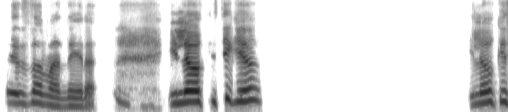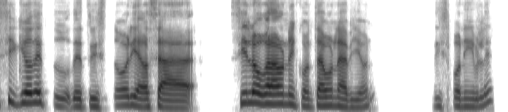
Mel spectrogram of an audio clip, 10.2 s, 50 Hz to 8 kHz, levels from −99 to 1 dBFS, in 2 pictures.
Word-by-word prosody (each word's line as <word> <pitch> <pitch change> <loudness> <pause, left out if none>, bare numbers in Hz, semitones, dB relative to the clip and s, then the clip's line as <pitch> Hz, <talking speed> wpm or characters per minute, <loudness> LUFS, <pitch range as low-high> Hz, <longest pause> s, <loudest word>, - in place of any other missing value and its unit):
de 225 -1 -3
esa 225 +1 -5
manera, 170 -3 -6 0.7
¿y 215 +1 -5
luego 250 +1 +8
qué 250 - -10
siguió? 275 -2 0 2.1
¿Y - - -14
luego 230 +4 -1
qué 255 +3 -6
siguió 230 -3 +1
de 235 0 +2
tu 165 -8 -11
de 160 -1 -3
tu 160 +3 -6
historia?, 175 +2 -2
o - - +2
sea, 135 -2 +2 0.3
¿sí 230 +1 -3
lograron 215 -2 +6
encontrar 170 -3 -1
un 180 -1 -2
avión 150 +1 -2 0.6
disponible? 165 - -9
185 Hz, 140 wpm, -22 LUFS, 160-230 Hz, 2.1 s, luego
